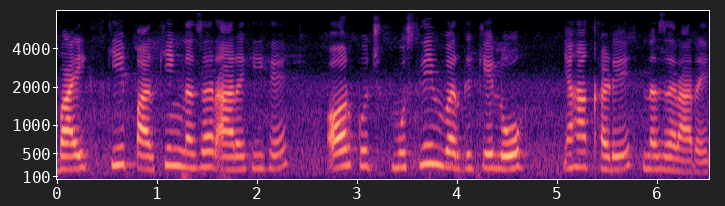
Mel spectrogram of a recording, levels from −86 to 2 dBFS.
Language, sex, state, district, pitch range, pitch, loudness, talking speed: Hindi, female, Madhya Pradesh, Dhar, 230-275 Hz, 250 Hz, -19 LUFS, 165 wpm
